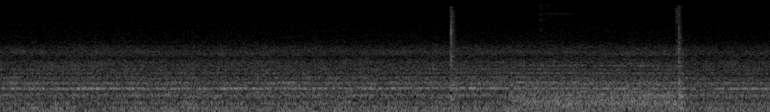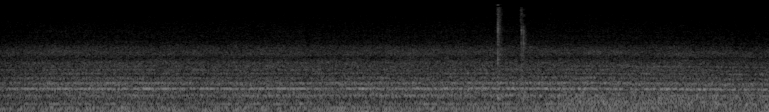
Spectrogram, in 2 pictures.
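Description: A train's electric motor hums steadily as it rolls along the track.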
